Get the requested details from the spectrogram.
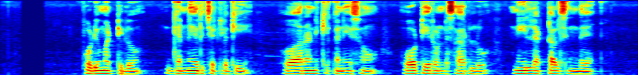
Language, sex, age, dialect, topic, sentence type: Telugu, male, 25-30, Utterandhra, agriculture, statement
